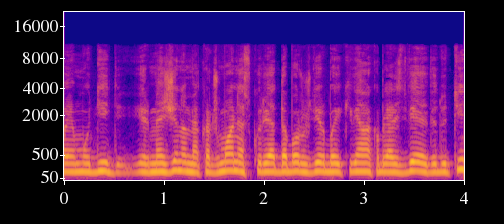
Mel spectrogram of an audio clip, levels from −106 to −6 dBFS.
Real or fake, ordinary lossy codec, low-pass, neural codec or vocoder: real; AAC, 64 kbps; 10.8 kHz; none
